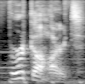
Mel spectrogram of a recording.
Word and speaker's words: Urquhart: So Obsidian CEO Fergus Urquhart.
